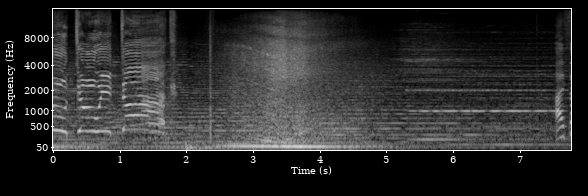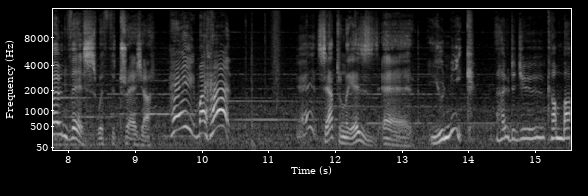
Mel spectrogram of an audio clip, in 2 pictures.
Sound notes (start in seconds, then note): none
